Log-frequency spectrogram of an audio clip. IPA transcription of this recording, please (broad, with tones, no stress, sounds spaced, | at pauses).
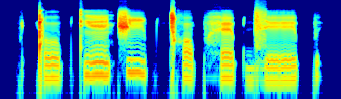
ǃ oː˩ p tʲ ẽː˧ t͡ʃ iː˥˩ p ǀʰ ɔ˧ p h ɛ˥˩ p d͡z e˩˥ p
